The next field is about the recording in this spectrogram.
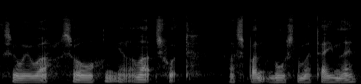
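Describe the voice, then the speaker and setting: A man's voice: lowish voice, fairly even intonation, normal speed, creaky. An older Scottish man from southwest Scotland, recalling his life in an oral history interview, hesitant with many fillers and repeated words. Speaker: interviewee, trade unionist.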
